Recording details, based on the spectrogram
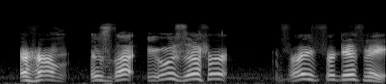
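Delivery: slow, smothered, muffled put-on character voice. Voicing a character's line, the speaker opts for a muffled put-on voice. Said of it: "Or I'll just do a muffled voice".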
